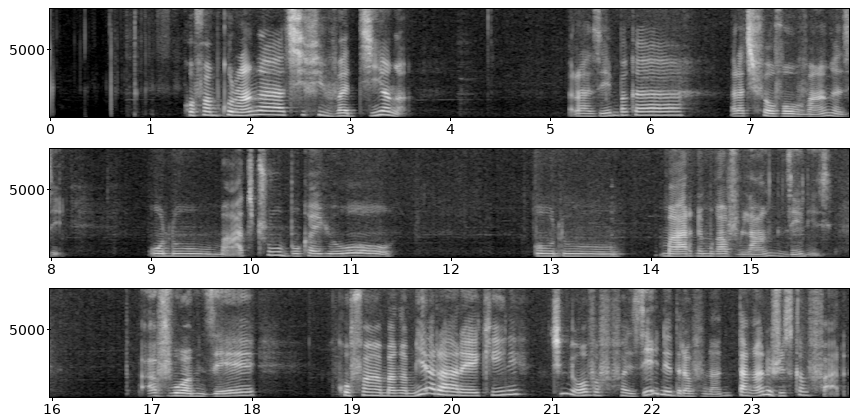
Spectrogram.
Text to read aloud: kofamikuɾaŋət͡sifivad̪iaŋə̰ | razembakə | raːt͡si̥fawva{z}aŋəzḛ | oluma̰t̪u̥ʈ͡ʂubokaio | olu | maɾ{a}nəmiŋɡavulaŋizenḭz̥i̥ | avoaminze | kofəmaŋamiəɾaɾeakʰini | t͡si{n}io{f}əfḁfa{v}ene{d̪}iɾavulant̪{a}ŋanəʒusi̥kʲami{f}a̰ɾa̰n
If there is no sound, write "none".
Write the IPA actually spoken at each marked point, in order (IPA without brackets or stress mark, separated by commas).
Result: v, i, m, v, z, d̪, a, f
